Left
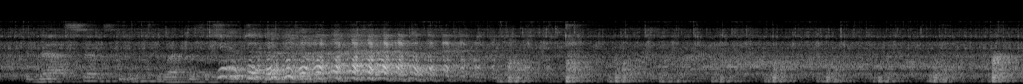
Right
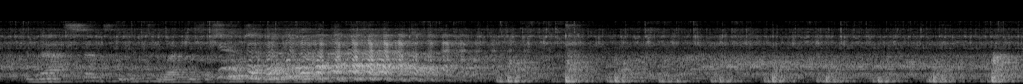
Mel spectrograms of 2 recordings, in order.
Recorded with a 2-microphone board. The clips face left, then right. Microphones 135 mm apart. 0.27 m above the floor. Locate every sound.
0.2 s a man speaking: centre (ahead or behind), 3.5 m
2.2 s laughter: 20° left (ahead or behind), 1.1 m
5.0 s tapping: 45° right (ahead or behind), 4.5 m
